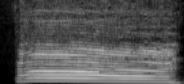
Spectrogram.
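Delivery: a sudden very high, loud ah of delight. Real, not acted. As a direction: yelp with glee at the news. Spotting a viewer's new comment.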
